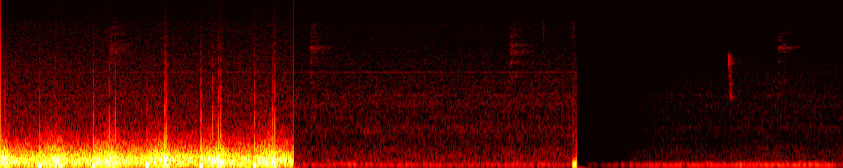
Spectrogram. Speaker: and finally we'll listen to a continuous murmur this is a murmur that happens all the time and lasts throughout the cardiac cycle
